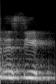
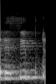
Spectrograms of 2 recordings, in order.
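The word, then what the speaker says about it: receipt: next है correct spelling बतानी, इसमें भी किसकी, रिसीट, ठीक है, रिसिप्ट नहीं होती है, रिसिप्ट नहीं, किसको या इसको बताएं रिसीट, क्या पढ़े इसको, रिसीट पढ़ते हैं, रिसीट, ठीक है, तो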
